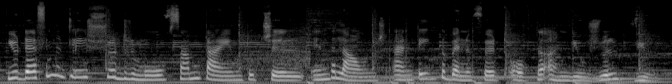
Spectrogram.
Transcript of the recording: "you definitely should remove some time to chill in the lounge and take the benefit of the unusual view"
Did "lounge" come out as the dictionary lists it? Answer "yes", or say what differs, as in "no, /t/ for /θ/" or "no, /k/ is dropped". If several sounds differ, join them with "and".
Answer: yes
